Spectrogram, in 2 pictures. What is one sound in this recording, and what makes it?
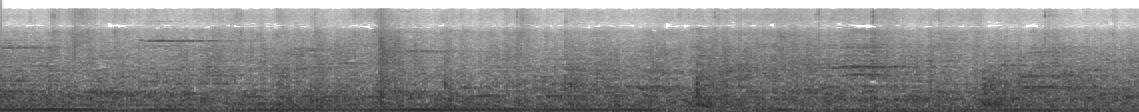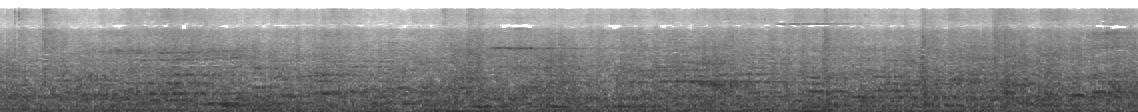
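Water splashes and pours onto a wooden block.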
